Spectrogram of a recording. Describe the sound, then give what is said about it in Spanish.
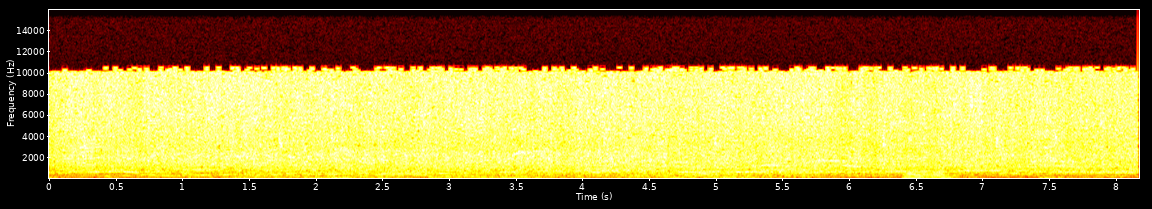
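Sustained, dense audience applause fills the whole stretch, a steady wash of many hands clapping at an even level, applauding a tango orchestra at the end of its 20th birthday celebration. “Fuerte el aplauso para los maestros.”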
